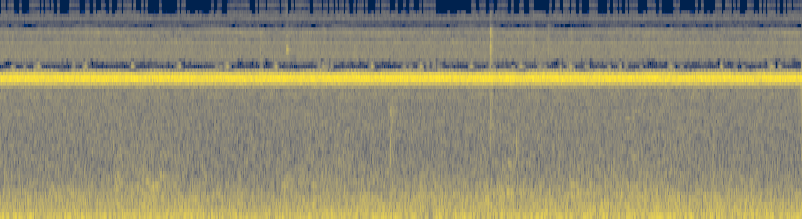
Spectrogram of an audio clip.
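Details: Continuous bell cricket chorus paired with bonfire sounds as sleep music, a bright sustained ringing note never pausing, with a low murmuring bed and a couple of faint clicks.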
